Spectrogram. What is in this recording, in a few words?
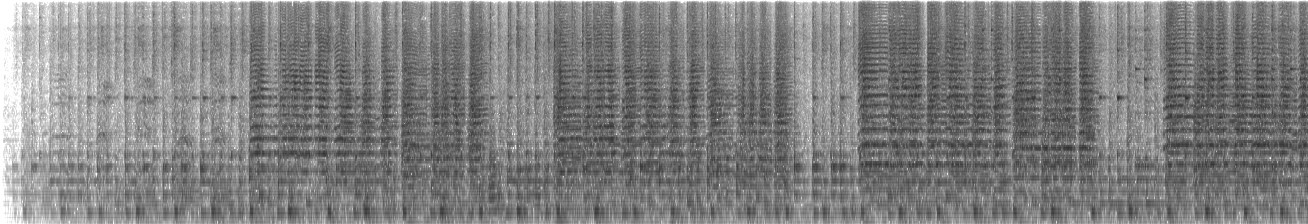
fanfare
